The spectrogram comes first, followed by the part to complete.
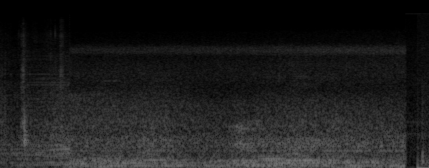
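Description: Steady low background rumble with a thin, faint high whine above it, rising slightly in level in the second half, and a single soft click shortly before it settles in.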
